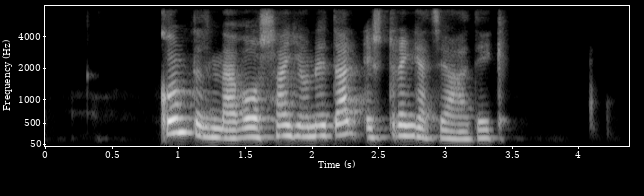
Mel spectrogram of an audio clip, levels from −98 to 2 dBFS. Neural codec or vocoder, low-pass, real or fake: codec, 24 kHz, 1.2 kbps, DualCodec; 7.2 kHz; fake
